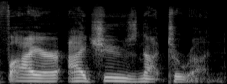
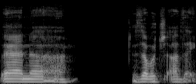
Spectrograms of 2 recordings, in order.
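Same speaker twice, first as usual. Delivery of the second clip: ordinary delivery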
